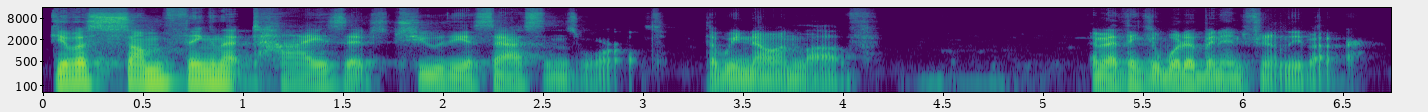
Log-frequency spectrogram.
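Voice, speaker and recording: With a low, creaky yet fairly bright voice and a brisk pace, a film podcast co-host gives emphatic opinions in casual discussion, repeating points for emphasis.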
